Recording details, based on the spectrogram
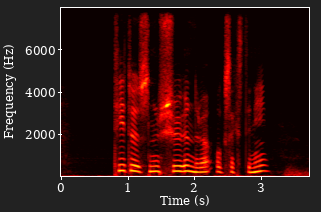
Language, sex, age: Norwegian, female, 30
